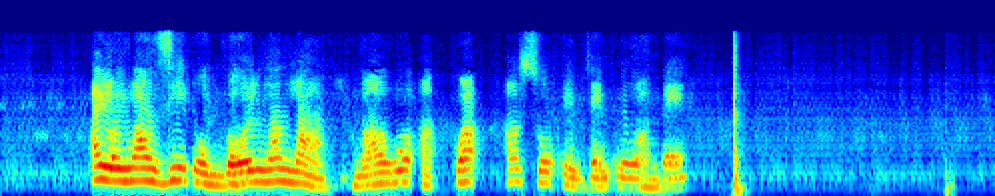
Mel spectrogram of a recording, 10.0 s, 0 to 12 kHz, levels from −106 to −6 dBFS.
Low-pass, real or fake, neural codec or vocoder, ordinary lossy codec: 7.2 kHz; fake; codec, 16 kHz, 1 kbps, FreqCodec, smaller model; MP3, 48 kbps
